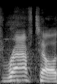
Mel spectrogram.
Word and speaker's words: Raftel: the your name is nowadays raftel it's r-a-f-t-e-l aw I'm actually sad y'all aren't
